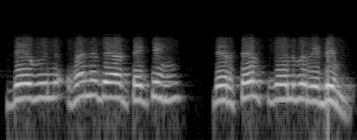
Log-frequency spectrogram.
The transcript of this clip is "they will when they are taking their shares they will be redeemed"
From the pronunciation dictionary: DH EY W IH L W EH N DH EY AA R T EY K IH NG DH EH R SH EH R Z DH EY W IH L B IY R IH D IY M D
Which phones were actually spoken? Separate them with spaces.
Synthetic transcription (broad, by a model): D EY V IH L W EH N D EY AA R T EY K IH NG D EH R S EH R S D EY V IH L B IY R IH D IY M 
